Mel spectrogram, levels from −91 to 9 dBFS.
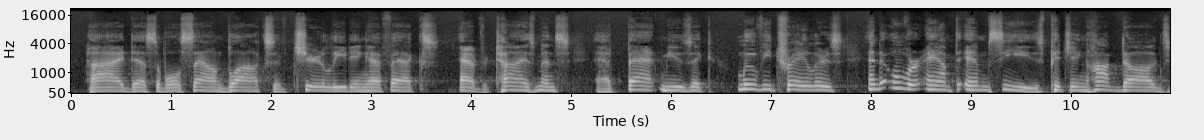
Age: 50-69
